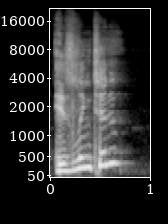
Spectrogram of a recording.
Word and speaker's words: Islington: So he goes to, I hope I say it right, Islington? – Yes.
